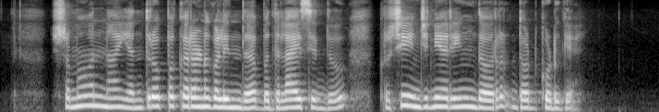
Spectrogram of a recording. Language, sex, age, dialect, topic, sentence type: Kannada, female, 18-24, Dharwad Kannada, agriculture, statement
